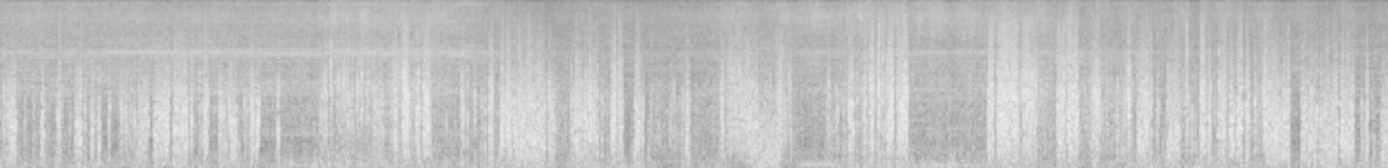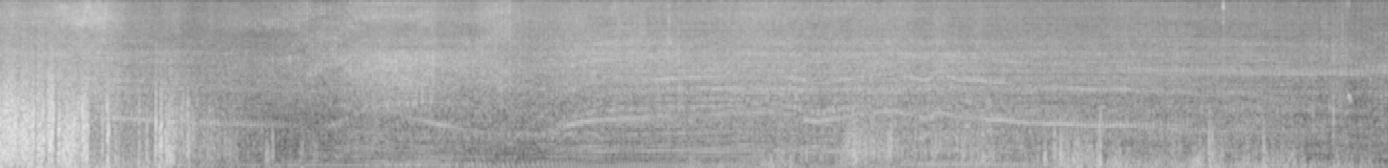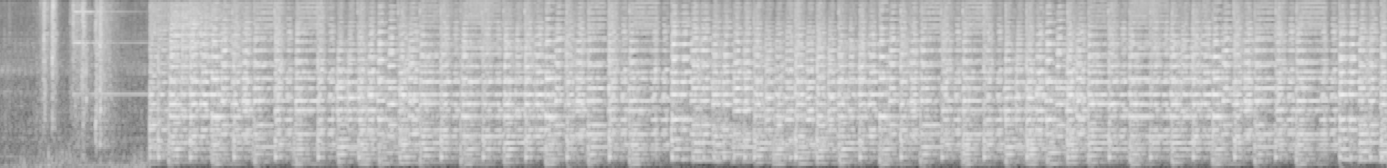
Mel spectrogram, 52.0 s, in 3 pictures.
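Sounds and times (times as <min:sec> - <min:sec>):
motorcycle engine running: 0:00.0 - 0:18.0, 0:19.8 - 0:43.1
wind buffeting microphone: 0:00.0 - 0:21.6, 0:25.9 - 0:36.6.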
